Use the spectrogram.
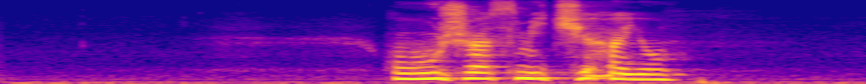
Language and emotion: Russian, angry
